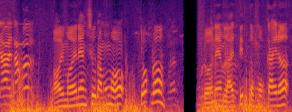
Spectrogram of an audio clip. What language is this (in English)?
Vietnamese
